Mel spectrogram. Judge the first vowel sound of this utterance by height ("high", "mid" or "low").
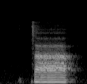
low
